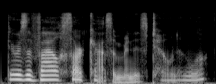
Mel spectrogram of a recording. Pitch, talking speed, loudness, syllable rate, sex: 205 Hz, 280 wpm, -19 LUFS, 6.1 syllables/s, female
